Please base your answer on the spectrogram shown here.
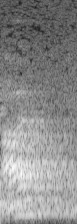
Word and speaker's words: hour: सो हम मिटाते हैं एंड आर, एंड ऑनर, and honest person. तीनों एग्जांपल्स में वर्ड स्टार्ट होते हैं एच से, लेकिन ये एच साइलेंट हो जाते हैं जब हम लोग इसे प्रोनाउंस करते हैं.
